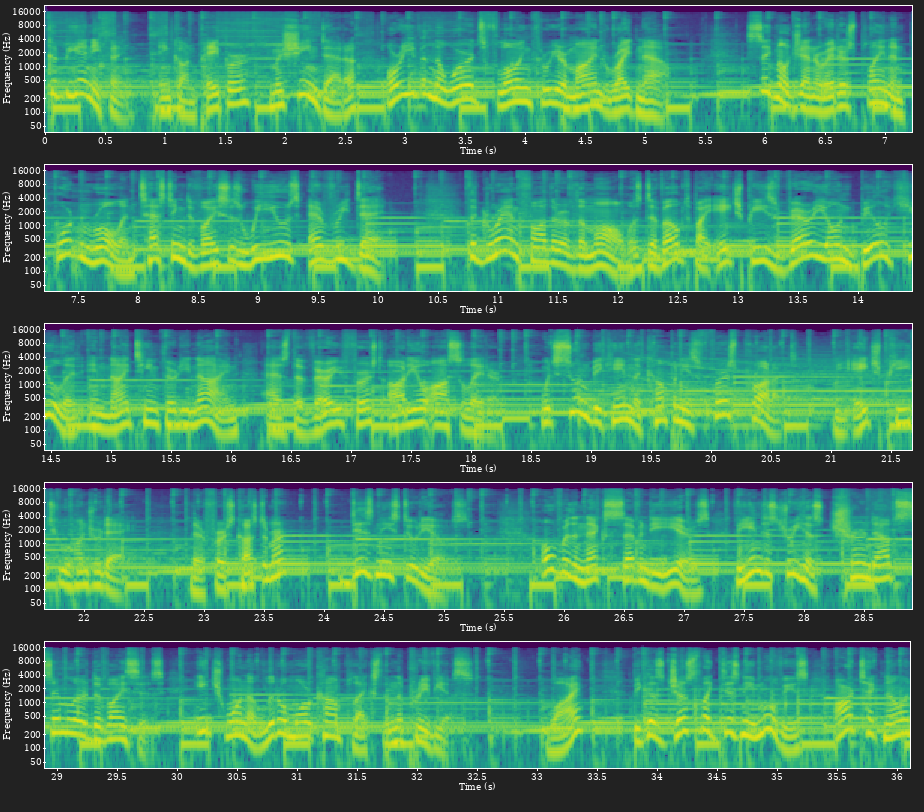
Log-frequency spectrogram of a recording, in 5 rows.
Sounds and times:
Speech: 0.0s - 5.2s, 5.8s - 10.1s, 10.7s - 25.2s, 25.8s - 36.1s
Music: 0.0s - 36.1s.

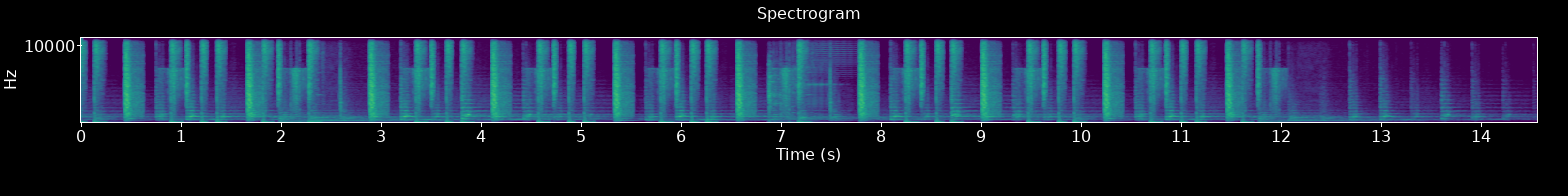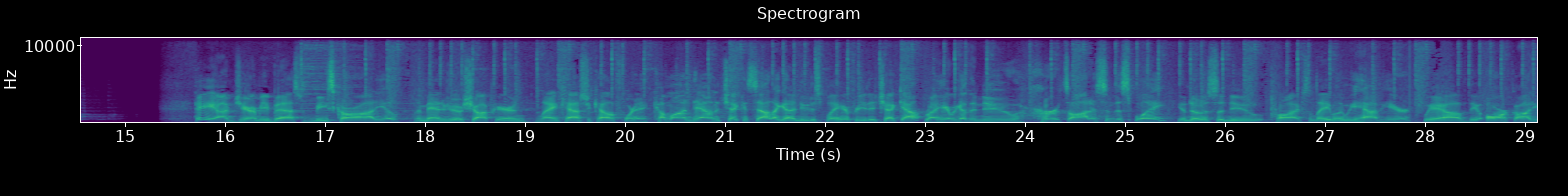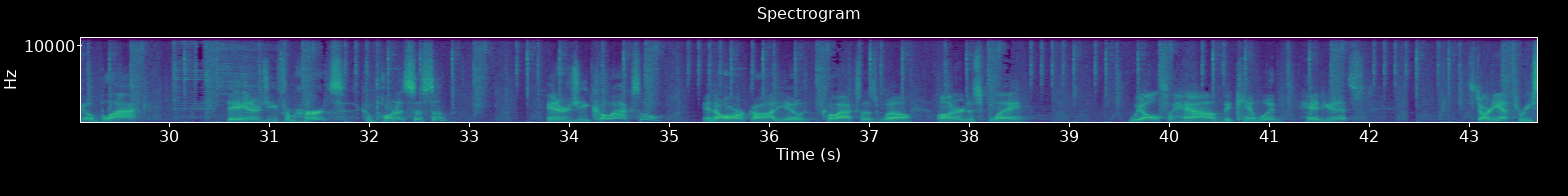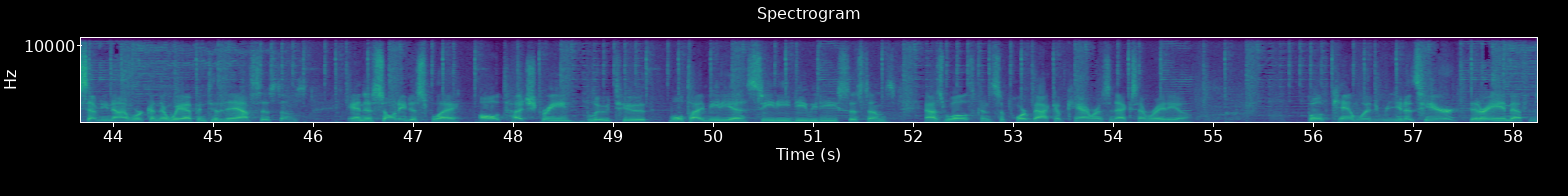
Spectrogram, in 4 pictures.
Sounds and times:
Music: 0.0s - 15.0s, 16.1s - 58.2s
Speech: 15.7s - 29.7s, 30.6s - 32.8s, 33.8s - 38.6s, 39.6s - 41.9s, 43.0s - 54.8s, 56.0s - 58.2s.

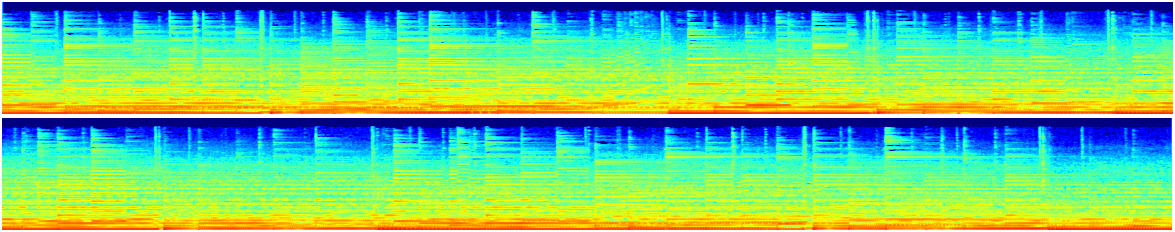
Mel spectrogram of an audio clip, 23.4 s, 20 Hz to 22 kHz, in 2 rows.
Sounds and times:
Tender music: 0.0s - 23.4s.

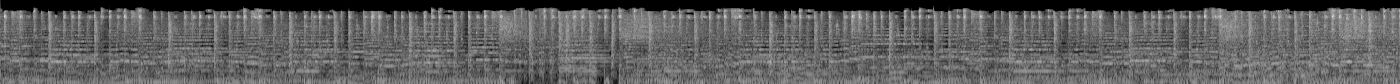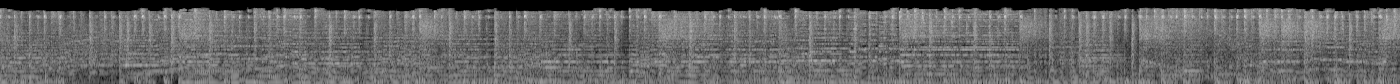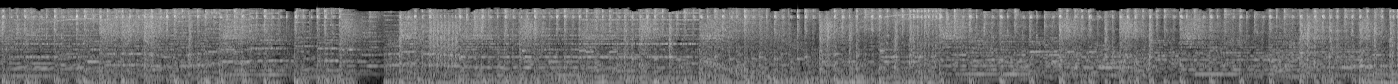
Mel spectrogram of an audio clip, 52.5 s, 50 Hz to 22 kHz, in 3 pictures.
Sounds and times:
Video game music: 0.0s - 52.4s.

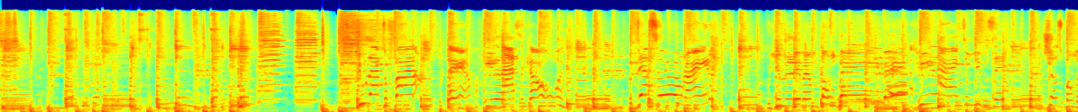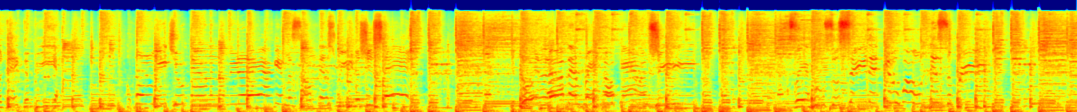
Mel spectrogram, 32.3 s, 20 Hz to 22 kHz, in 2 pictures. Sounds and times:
Music: 0.0s - 32.3s.

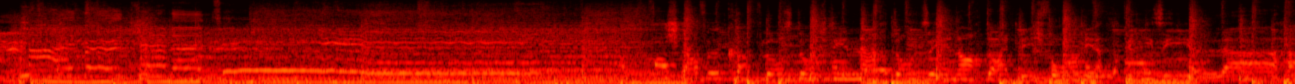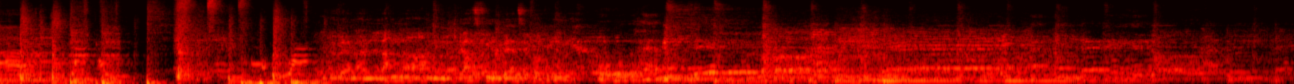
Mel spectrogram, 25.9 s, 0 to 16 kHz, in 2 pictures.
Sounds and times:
Rhythm and blues: 0.0s - 25.8s
Ska: 0.0s - 25.8s
Speech: 16.2s - 20.0s.

